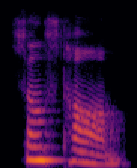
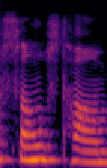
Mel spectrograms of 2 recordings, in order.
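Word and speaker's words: संस्थाम्: ने लिया था मत संस्थाम शब्द, मत संस्थाम, या इसको संस्कृत में हम संस्थाम पढ़ेंगे, क्योंकि जो बिंदी है उसका उच्चारण के बाद स आ रहा है, तो संस पढ़ेंगे, संस्थाम।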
